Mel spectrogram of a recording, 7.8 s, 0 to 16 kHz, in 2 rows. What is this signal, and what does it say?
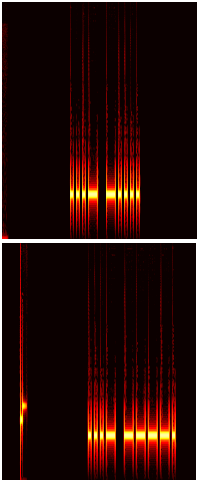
Morse code, heard as a keyed tone, about 20 wpm, 700 Hz. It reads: V 6 V 9
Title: Single-Letter Single-Number 20wpm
